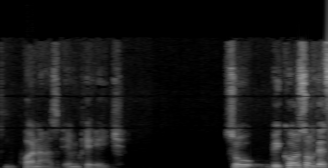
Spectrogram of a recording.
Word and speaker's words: Mkhwanazi: them to pronounce muanaz, they will put an a after m. They'll say muanazi and there's no a is muanas.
